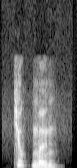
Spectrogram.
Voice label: Tieng noi chuc mung giong nam

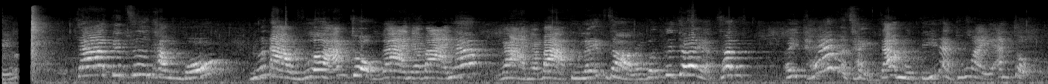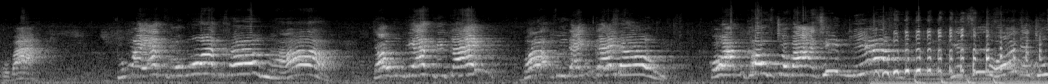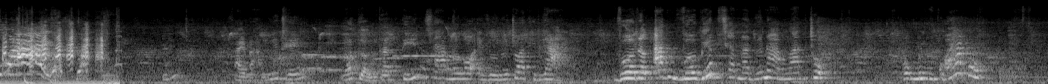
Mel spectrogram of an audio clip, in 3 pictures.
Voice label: tieng chui trom ga hai huoc; tiktok

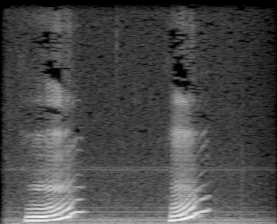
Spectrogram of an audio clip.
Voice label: Tiếng bày tỏ sự nghi ngờ của chàng trai

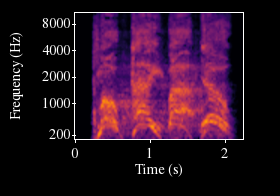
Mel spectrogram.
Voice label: tieng ho 1 2 3 dzo giong nam dj

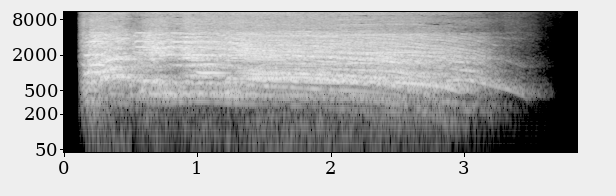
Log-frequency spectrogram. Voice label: tieng nhieu nguoi noi happy new year

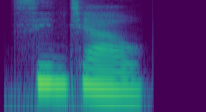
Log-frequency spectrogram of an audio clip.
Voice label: Giong nu noi xin chao

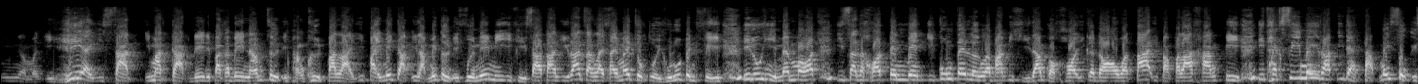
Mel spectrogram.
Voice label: am thanh bao thuc loi hai huoc chui nhau; lay loi

